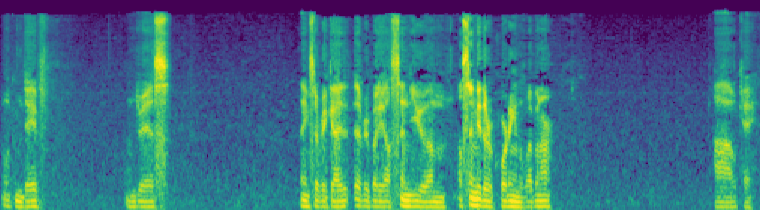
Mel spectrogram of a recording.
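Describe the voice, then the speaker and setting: A man's voice: sits low, little pitch movement, moderate pace, pauses often, bright, forceful tone, husky, low-quality recording. A man hosting a live trading webinar who answers viewer questions in a loose, rambling way with lots of fillers, and who is losing his voice.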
